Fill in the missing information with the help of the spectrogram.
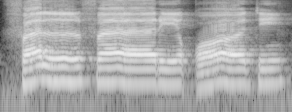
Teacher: Fal fariqati, di sini ada alif lam lagi, yaitu alif lam qamariyah, yaitu alif dan lamnya ditulis dan dibaca dengan jelas suara lamnya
